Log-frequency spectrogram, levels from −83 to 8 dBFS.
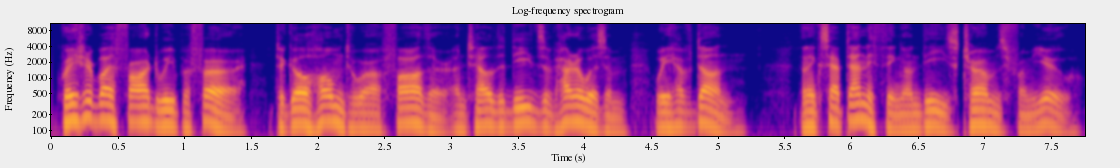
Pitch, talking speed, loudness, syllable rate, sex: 115 Hz, 225 wpm, -17 LUFS, 5.4 syllables/s, male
